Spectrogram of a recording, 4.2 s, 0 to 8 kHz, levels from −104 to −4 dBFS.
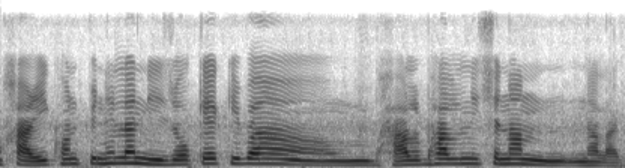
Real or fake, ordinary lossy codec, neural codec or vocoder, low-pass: real; none; none; 7.2 kHz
